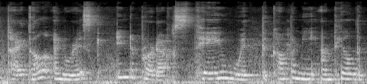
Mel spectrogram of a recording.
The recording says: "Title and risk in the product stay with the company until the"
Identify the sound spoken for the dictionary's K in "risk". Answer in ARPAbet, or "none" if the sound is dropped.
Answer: K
